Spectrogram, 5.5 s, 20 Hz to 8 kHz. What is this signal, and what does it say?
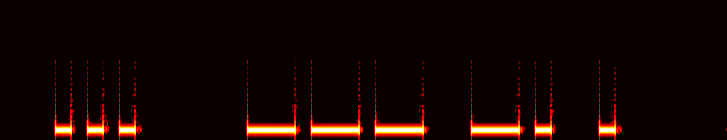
Morse code, heard as a keyed tone, about 10 wpm, 610 Hz. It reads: S ONE
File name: 2011-07-mp3 / n31 THE 3.11 2 10wpm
